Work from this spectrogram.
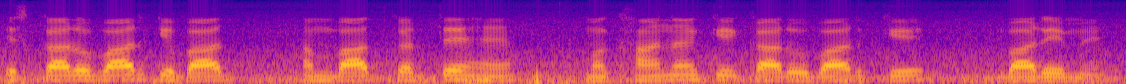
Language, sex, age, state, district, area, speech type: Urdu, male, 18-30, Bihar, Purnia, rural, spontaneous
